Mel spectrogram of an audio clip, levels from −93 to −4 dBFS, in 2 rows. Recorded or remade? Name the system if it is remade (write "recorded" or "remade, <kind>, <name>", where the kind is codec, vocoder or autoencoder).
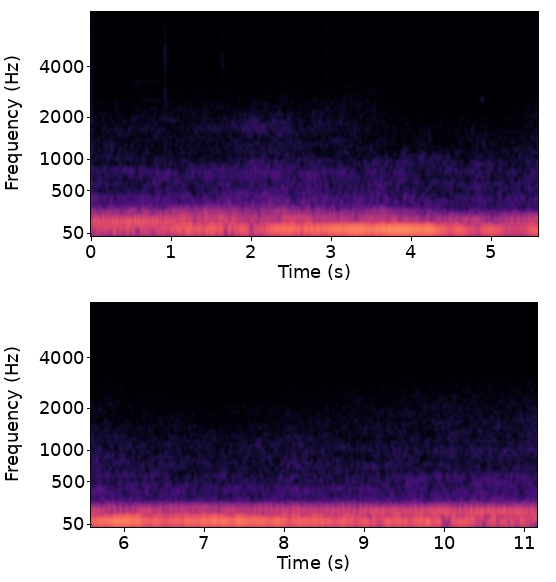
recorded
